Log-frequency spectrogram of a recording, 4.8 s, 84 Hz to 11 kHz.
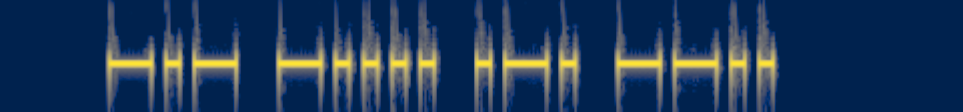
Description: Morse code, heard as a keyed tone, about 20 wpm, 700 Hz. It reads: K6RZ
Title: Speed Racing - USA 1x2 Call Signs 17wpm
